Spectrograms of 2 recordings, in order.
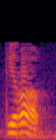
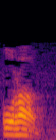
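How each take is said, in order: First: The vowel after the q is i. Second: The vowel after the q is u. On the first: "dibacanya dengan kasrah" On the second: "Kalimat qurab didommahkan di huruf qaf"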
